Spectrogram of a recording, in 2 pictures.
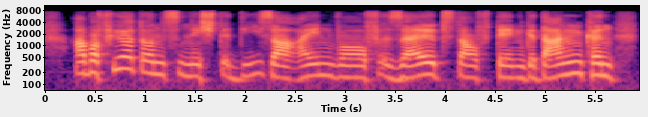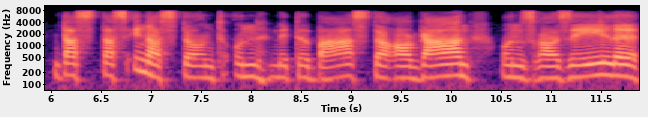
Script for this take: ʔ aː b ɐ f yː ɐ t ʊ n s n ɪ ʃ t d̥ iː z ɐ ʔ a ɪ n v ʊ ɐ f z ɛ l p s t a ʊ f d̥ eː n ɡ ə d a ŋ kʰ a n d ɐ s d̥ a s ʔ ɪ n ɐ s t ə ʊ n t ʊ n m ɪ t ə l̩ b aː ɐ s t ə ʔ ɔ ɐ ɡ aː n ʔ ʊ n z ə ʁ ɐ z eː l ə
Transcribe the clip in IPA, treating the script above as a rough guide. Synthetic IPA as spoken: ʔ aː b ɐ f yː ɐ t ʊ n s n ɪ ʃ t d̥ iː z ɐ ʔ a ɪ n v ʊ ɐ f z ɛ l p s t a ʊ f d̥ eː n ɡ ə d a ŋ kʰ ə n d a s d̥ a s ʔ ɪ n ɐ s t ə ʊ n t ʊ n m ɪ t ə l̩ b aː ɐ s t ə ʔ ɔ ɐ ɡ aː n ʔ ʊ n z ə ʁ ɐ z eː l ə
